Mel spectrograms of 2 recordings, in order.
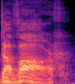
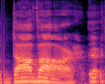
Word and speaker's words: davar: shava so for example the word davar means word or thing or matter and you'll notice it's two syllables da and var and the accent is on the second of the two so davar sorry davar right davar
